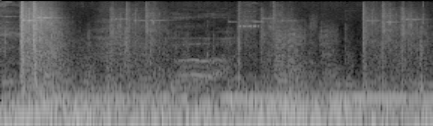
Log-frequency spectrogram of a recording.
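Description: Automated turret firing in the VR game Boneworks, a dense crackle of rapid shots over a steady low mechanical hum, close and fairly loud throughout.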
